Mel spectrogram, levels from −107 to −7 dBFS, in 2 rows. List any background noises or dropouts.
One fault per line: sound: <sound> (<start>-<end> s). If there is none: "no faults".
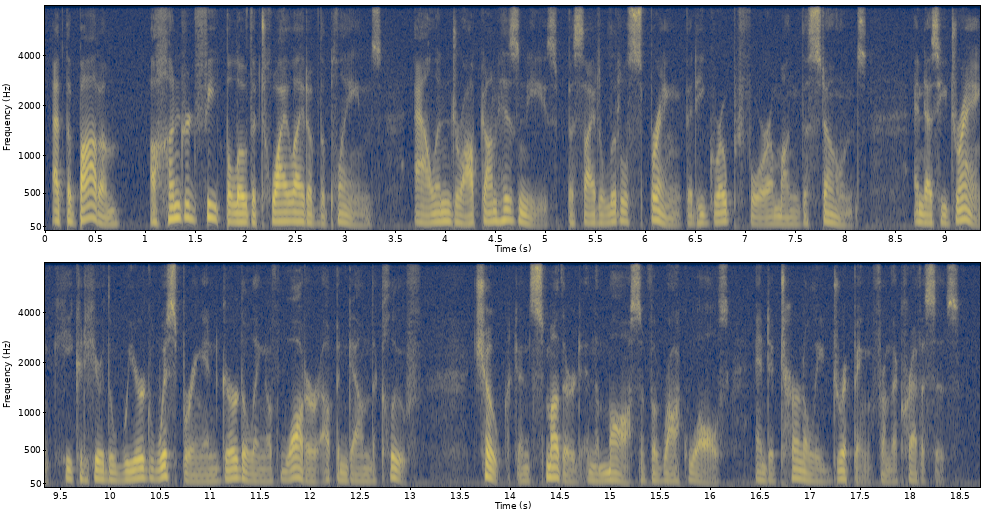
no faults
